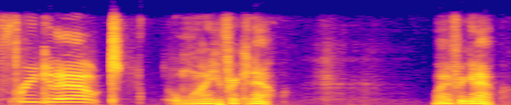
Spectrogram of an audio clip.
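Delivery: high coo asking the dog what's wrong; high pet talk. Real, not acted. Owner cooing at his anxious dog, high pet voice. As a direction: sing it up high like talking to a puppy.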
